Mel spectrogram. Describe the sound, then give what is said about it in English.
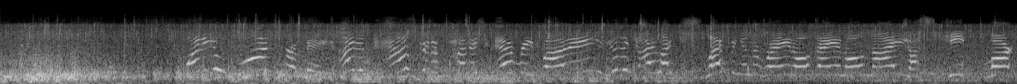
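Steady, heavy rain hisses throughout, with a low thunder rumble near the start, while several voices of women marching in an army platoon chant or call out over the downpour. “Here's a scene where you're marching around in the pouring rain with other women from the platoon.”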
